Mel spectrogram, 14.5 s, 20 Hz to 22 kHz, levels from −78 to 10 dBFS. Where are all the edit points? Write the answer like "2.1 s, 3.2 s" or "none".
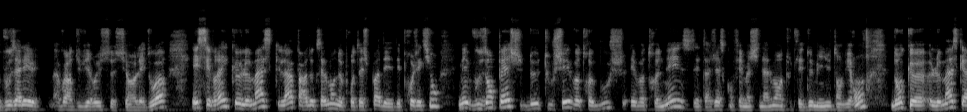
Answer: none

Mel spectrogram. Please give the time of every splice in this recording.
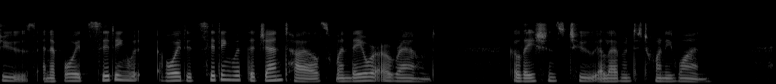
1.5 s

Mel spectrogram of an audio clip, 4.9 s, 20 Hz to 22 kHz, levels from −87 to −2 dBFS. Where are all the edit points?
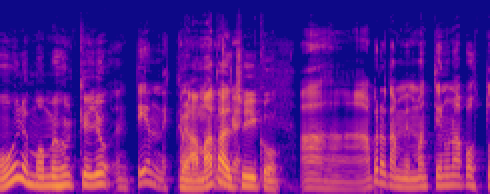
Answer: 3.7 s

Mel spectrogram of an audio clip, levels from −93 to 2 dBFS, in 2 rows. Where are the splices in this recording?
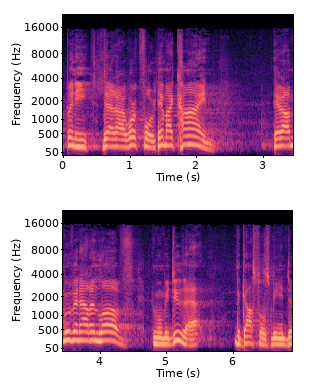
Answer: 1.4 s, 4.7 s

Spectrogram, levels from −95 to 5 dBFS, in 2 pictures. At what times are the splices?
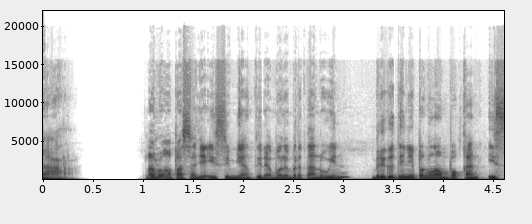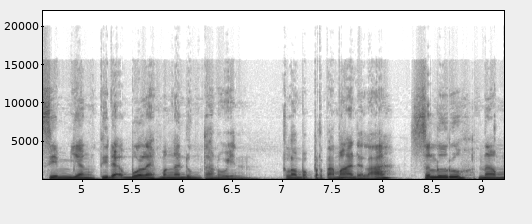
none

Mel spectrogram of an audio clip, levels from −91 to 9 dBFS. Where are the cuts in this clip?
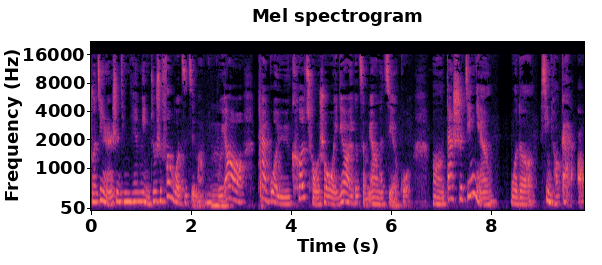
none

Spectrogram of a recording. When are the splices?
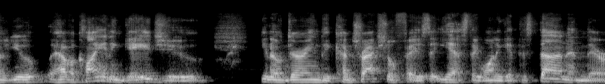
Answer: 2.5 s

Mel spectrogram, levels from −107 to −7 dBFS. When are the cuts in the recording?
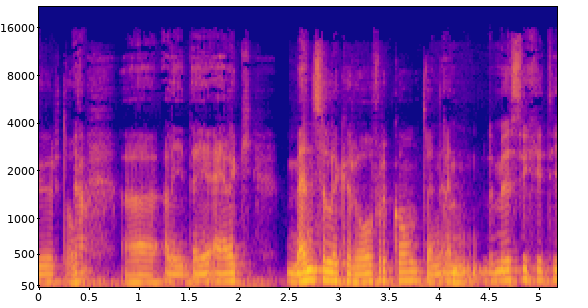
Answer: none

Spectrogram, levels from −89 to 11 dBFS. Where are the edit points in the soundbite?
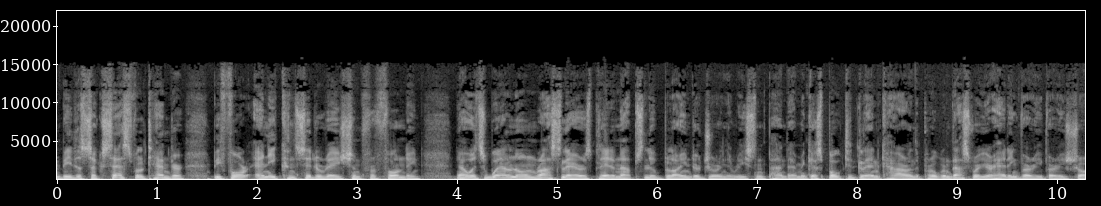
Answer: none

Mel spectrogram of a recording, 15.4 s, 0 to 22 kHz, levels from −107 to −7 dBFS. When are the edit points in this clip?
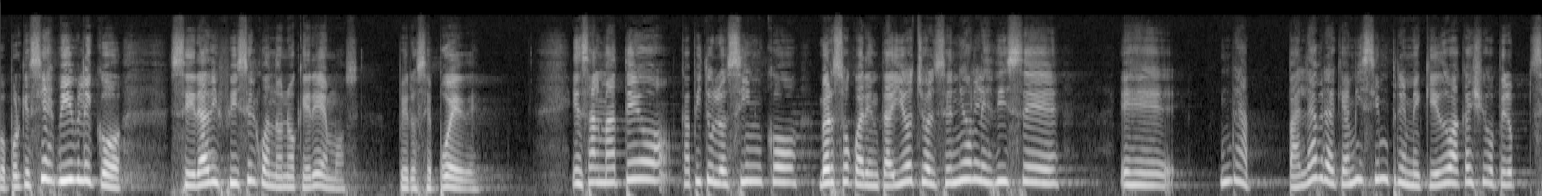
none

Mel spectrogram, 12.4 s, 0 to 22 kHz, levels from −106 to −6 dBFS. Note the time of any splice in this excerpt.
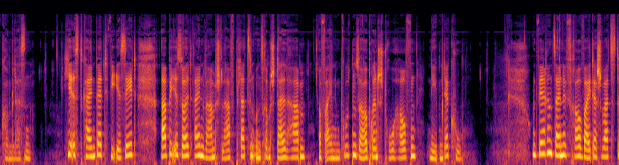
none

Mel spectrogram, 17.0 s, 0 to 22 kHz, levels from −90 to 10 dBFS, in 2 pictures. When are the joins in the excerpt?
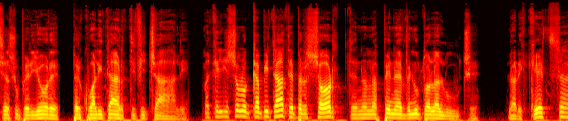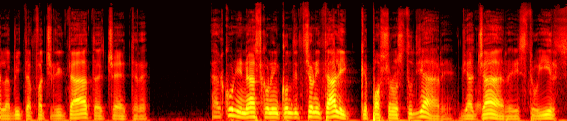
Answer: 2.9 s, 8.5 s, 11.6 s

